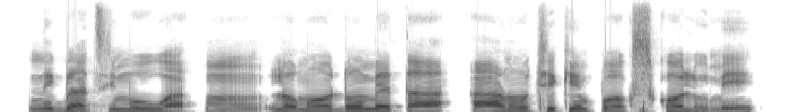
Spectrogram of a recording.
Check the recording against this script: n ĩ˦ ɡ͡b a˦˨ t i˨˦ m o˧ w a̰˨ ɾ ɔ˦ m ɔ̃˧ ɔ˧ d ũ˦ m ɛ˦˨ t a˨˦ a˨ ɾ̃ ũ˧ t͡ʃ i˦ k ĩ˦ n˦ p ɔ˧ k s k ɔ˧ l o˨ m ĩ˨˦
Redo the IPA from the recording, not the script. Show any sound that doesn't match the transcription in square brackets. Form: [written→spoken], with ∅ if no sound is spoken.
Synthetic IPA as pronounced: n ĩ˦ ɡ͡b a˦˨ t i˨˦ m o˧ w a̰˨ [ɾ→l] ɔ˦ m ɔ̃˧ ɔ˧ d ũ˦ m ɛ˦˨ t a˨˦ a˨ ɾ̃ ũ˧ t͡ʃ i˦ k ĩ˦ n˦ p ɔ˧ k s k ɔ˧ l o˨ m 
